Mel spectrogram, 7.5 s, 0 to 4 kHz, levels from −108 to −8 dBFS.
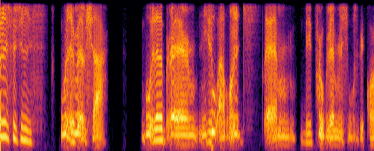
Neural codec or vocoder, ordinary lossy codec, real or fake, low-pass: autoencoder, 44.1 kHz, a latent of 192 numbers a frame, MeloTTS; none; fake; 3.6 kHz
